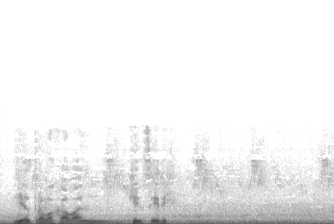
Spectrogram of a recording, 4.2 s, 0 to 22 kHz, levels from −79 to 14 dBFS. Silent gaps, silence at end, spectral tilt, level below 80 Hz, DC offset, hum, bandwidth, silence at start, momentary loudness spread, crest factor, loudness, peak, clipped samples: none; 0 s; -8.5 dB/octave; -32 dBFS; 6%; none; 9.6 kHz; 0 s; 12 LU; 16 dB; -22 LUFS; -4 dBFS; under 0.1%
